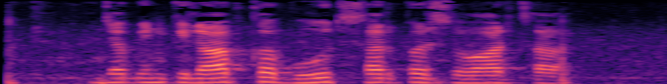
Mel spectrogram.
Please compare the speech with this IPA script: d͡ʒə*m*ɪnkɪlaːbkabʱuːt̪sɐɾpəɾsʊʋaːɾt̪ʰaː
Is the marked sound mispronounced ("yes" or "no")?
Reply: yes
